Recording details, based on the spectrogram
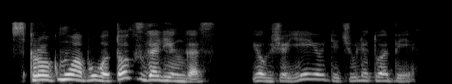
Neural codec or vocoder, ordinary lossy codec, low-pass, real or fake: vocoder, 22.05 kHz, 80 mel bands, Vocos; AAC, 48 kbps; 7.2 kHz; fake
